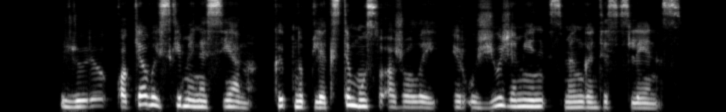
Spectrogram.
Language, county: Lithuanian, Panevėžys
